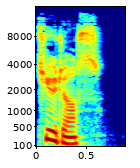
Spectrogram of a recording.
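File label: "kudos", British English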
